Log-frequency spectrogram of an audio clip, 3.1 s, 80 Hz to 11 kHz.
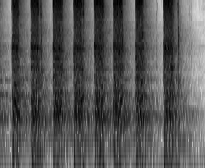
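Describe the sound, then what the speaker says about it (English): A wrench works the locking nuts on a ball joint bolt of a 1988-2002 GMC Sierra 1500, giving a run of about nine evenly spaced, loud ratcheting bursts close up. "So now we're going to use our wrench, hold the bolt on the bottom side"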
